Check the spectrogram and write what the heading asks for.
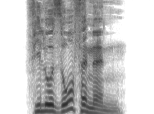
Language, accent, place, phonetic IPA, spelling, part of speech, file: German, Germany, Berlin, [ˌfiloˈzoːfɪnən], Philosophinnen, noun, De-Philosophinnen.ogg
- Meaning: plural of Philosophin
